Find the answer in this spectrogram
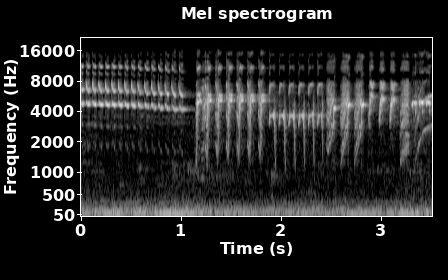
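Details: Red siskin (Spinus cucullatus), song.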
